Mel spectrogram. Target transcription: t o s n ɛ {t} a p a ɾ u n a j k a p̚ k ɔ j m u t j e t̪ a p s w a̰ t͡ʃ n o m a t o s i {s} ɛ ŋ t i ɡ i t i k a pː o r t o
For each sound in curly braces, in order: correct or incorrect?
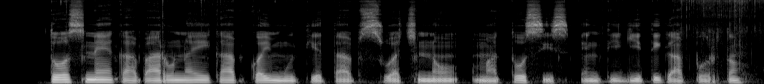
incorrect: k, correct

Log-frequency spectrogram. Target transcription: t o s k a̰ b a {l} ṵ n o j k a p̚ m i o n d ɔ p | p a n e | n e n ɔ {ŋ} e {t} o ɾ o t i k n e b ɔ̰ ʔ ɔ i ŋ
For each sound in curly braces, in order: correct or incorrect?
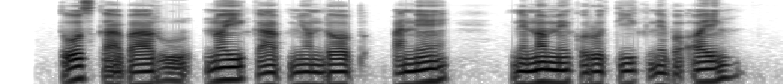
incorrect: ɾ, incorrect: m, incorrect: k

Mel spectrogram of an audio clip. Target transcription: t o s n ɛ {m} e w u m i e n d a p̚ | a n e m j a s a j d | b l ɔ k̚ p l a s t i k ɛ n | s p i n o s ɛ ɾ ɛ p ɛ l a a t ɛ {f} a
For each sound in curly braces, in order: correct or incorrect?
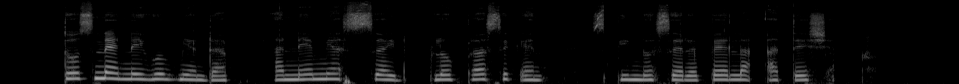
incorrect: n, incorrect: ʃ

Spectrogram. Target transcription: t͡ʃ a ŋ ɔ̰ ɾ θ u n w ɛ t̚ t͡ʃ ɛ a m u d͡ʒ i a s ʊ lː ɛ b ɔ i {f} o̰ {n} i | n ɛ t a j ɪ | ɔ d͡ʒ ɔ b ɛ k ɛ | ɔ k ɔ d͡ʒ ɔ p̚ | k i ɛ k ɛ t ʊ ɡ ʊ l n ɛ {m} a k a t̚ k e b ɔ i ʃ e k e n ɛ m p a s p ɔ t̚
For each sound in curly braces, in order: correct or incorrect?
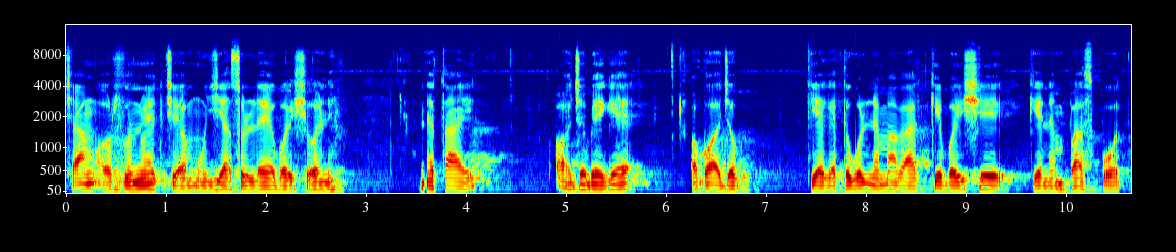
incorrect: ʃ, correct, correct

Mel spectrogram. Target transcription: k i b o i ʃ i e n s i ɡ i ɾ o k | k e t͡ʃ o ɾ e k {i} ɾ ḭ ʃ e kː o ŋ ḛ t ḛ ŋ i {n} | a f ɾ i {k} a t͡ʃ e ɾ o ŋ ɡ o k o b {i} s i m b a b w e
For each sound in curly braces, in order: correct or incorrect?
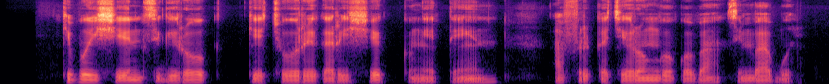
incorrect: a, correct, correct, incorrect: a

